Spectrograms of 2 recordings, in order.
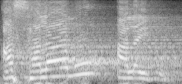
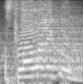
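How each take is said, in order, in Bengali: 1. অভিবাদনটি যত্ন সহকারে, প্রতিটি ধ্বনি পূর্ণভাবে উচ্চারণ করা হয়। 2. অভিবাদনটি দ্রুত এবং ছোট ছোট ধ্বনি দিয়ে উচ্চারণ করা হয়। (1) "এভাবে শুদ্ধভাবে সালাম দিতে হবে।" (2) "বলি না আমরা এরকম?"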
